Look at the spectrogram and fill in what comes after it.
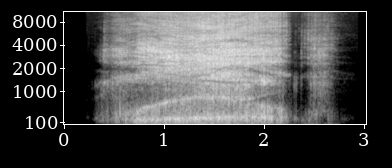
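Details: A lion gives a deep, raspy roar that holds steady for nearly two seconds. A short, quieter grunt follows after a brief gap.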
